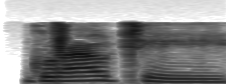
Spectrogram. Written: grouty

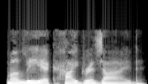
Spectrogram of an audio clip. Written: maleic hydrazide

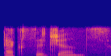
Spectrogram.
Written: exigence

